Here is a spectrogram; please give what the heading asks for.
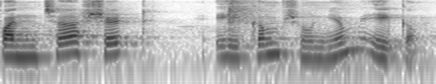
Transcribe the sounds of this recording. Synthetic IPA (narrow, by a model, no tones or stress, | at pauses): pɐɲt͡ʃaːʃɐʈ | eːkɐmsunjɐmeːkɐm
